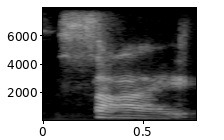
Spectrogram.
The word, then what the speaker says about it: scythe: Oh, okay, so the Delightful Cottage Family Adventure says sigh is how you pronounce it. Okay, so there's no TH at the end. It's just a sigh.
